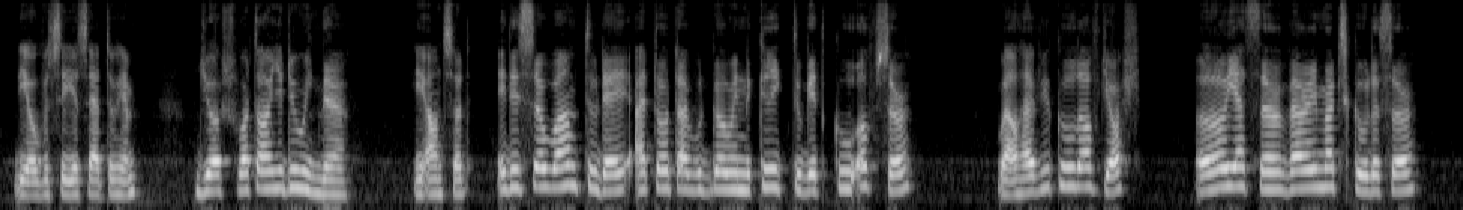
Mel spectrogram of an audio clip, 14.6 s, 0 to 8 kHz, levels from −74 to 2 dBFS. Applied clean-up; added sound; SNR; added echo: none; none; none; none.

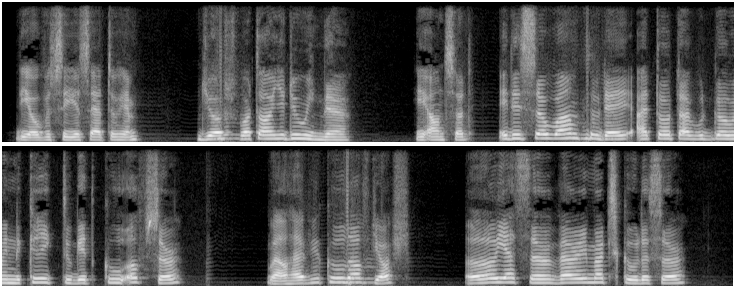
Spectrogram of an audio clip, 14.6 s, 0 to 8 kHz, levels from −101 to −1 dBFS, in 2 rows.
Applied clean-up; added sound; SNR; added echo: neural mask model RNNoise.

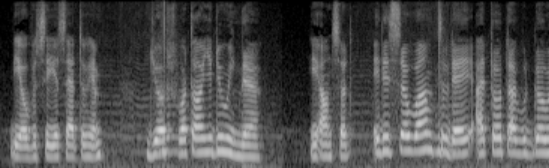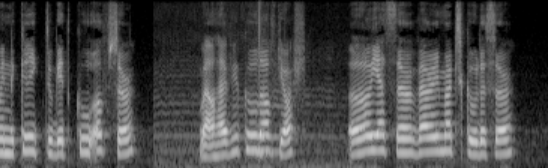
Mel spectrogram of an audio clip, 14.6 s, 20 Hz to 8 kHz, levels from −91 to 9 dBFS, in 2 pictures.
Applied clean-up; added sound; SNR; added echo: none; Insect; 18 dB; none.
